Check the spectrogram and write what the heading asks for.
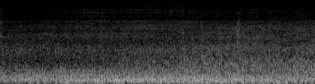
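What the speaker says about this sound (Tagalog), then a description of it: "pag ganito kalakas ang alon, hindi na po pwede rito yung mga bangka na maliliit" Rough open sea with strong waves, a dense continuous wash of churning water and wind noise, loud and close throughout with no voices.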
